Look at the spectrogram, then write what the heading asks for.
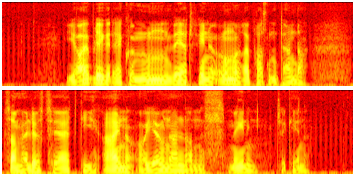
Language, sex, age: Danish, male, 56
